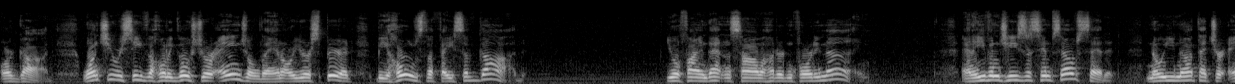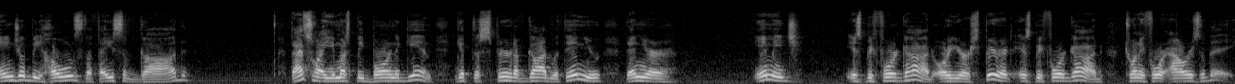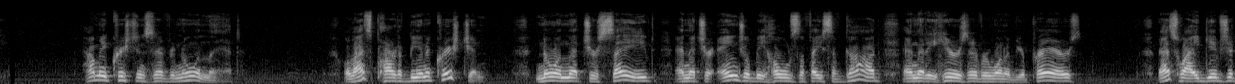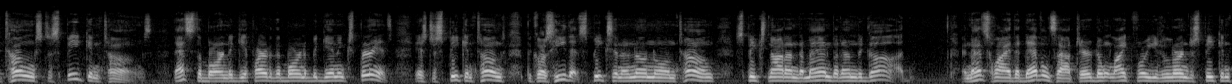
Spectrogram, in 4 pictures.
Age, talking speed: 60-79, 200 wpm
